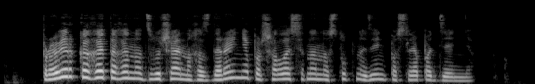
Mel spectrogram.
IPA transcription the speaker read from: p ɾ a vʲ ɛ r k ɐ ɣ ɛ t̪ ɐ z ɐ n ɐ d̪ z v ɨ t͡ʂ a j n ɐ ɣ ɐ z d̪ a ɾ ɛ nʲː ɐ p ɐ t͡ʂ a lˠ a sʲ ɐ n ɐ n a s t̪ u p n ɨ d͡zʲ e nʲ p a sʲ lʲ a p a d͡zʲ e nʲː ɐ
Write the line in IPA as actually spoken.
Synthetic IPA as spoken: p ɾ a vʲ ɛ r k ɐ ɣ ɛ t̪ ɐ ɣ ɐ n ɐ d̪ z v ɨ t͡ʂ a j n ɐ ɣ ɐ z d̪ a ɾ ɛ nʲː ɐ p ɐ t͡ʂ a lˠ a sʲ ɐ n ɐ n a s t̪ u p n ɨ d͡zʲ e nʲ p a sʲ lʲ a p a d͡zʲ e nʲː ɐ

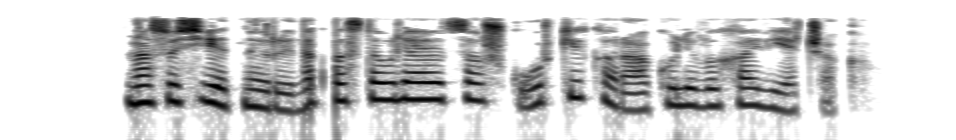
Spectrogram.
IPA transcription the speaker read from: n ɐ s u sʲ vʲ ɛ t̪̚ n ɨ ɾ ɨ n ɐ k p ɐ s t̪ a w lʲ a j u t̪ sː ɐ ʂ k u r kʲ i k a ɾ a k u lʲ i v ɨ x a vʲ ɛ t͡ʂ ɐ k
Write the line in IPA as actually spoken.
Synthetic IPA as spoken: n ɐ s u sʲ vʲ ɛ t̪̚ n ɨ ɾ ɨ n ɐ k p ɐ s t̪ a w lʲ a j u t̪ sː ɐ ʂ k u r kʲ i k a ɾ a k u lʲ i v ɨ x a vʲ ɛ t͡ʂ ɐ k

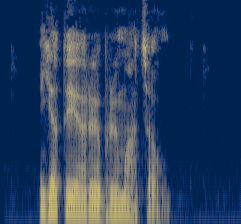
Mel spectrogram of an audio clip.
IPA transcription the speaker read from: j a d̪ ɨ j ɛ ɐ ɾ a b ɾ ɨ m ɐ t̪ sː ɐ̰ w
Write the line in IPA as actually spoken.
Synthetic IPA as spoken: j a t̪ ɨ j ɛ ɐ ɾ ɛ b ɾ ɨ m a t̪ s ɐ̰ w

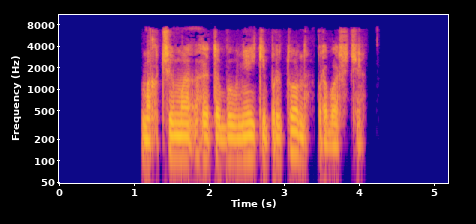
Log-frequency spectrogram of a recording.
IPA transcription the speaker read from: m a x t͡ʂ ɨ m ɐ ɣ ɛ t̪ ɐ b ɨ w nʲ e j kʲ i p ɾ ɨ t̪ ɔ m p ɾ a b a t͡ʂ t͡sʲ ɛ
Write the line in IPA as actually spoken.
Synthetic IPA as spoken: m a x t͡ʂ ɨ m ɐ ɣ ɛ t̪ ɐ b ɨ w nʲ e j kʲ i p ɾ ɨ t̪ ɔ n p ɾ a b a t͡ʂ t͡sʲ ɛ

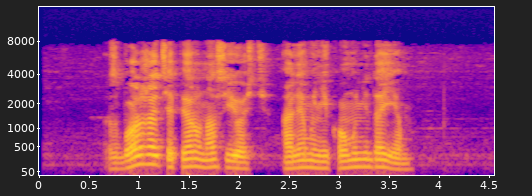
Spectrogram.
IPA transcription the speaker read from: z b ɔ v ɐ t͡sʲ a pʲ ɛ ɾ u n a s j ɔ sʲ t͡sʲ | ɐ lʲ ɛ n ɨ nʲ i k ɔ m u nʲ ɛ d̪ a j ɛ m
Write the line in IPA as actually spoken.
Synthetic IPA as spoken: z b ɔ ʐ ɐ t͡sʲ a pʲ ɛ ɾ u n a s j ɔ sʲ t͡sʲ | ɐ lʲ ɛ m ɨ nʲ i k ɔ m u nʲ ɛ d̪ a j ɛ m

